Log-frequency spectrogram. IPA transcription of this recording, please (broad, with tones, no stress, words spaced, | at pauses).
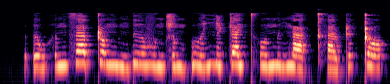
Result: ʔə˨˩˨whə˧˥ŋ saː˦˥p̚ʈɔ˧ŋə˨˩˦ŋɗɨ˧ə̯ və˨˩ŋʂə˨˩˦m ʔu˨˩˦ə̯ɲə˨˩˦jʈa˧j t̪ʰo˧˥nɨ˨˩˦ŋaː˨˩k̚ t̪ʰa˨˩˨wʈə˦˥k̚ʈɔ˧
